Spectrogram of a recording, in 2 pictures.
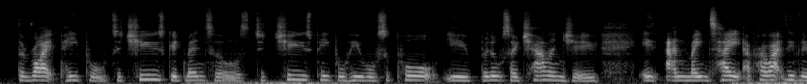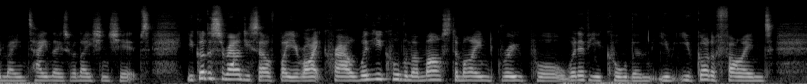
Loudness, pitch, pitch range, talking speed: -28 LUFS, 185 Hz, 175-200 Hz, 185 wpm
